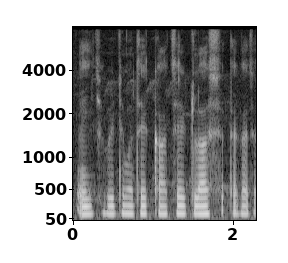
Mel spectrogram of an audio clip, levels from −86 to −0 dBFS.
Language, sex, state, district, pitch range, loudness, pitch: Bengali, male, West Bengal, Cooch Behar, 120-125 Hz, -19 LUFS, 120 Hz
